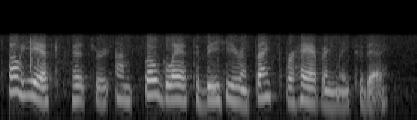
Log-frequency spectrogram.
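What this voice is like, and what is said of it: Southern US accent. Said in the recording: “I'm detecting an accent. ... Yes, I am from the South. ... I'm from Jackson, Mississippi.”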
